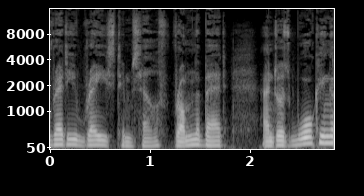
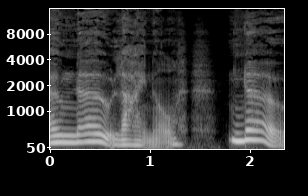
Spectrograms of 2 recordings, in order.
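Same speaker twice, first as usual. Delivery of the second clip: very slow, drawn-out, high, swooping exclamation; 7 semitones higher than usual. Narrator reads the Countess answering Lionel's leave-taking, exclaiming. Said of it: "the Countess exclaimed".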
